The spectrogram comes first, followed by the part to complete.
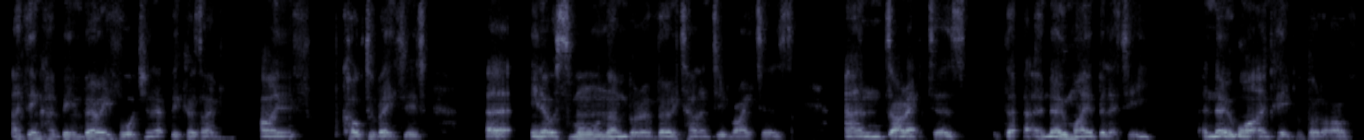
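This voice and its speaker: Guy in his 50s, gravelly voice, thoughtful interview chat, repeats stuff for emphasis. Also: medium pitch, steady tone, unhurried, warm tone, low-quality recording. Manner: emphatic, repeats phrases for stress. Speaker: actor, interview guest. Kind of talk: reflective interview talk.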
